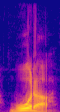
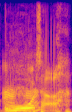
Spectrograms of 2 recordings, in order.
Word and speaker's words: water: the a um the the pronunciation with the t is kind of strong in my opinion and the ter is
